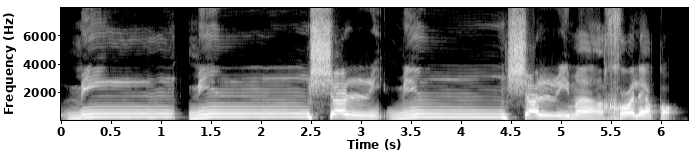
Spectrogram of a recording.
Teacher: You take your time a bit on the nun so that the gunna sound will come naturally. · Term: ikhfa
